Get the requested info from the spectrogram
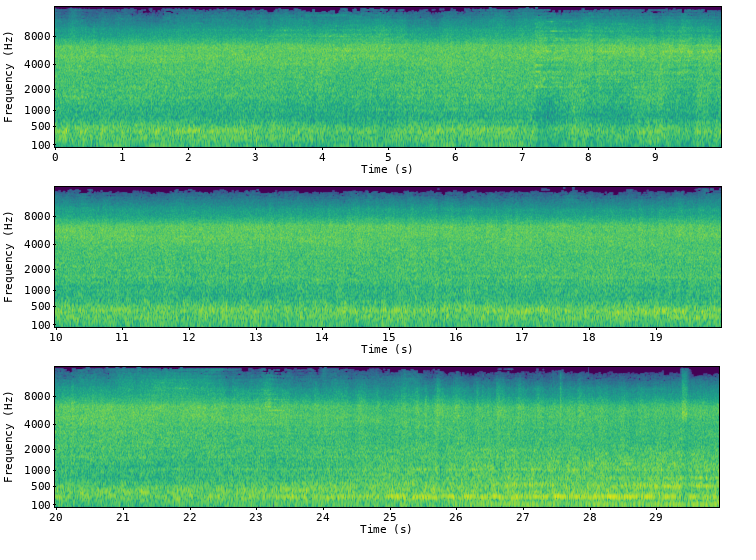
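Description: Covered hopper cars of a BNSF grain train rolling past with a steady, loud rumble of steel wheels on rail. In the last few seconds the low, even hum of BNSF diesel locomotive engines joins in as the locomotives draw near.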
